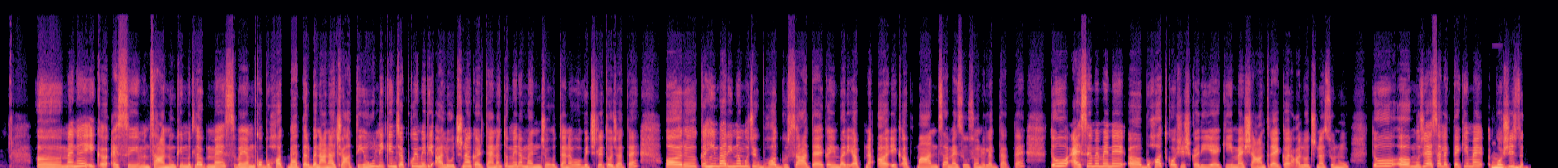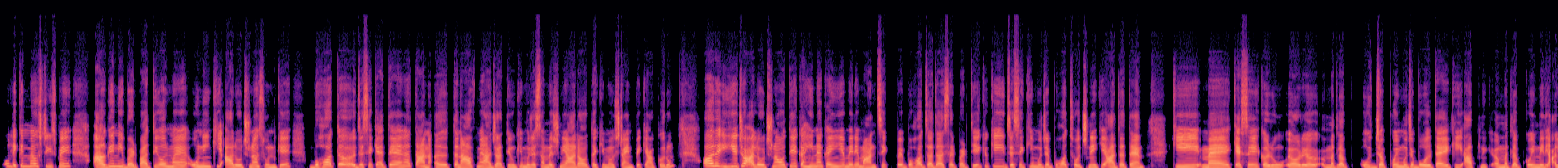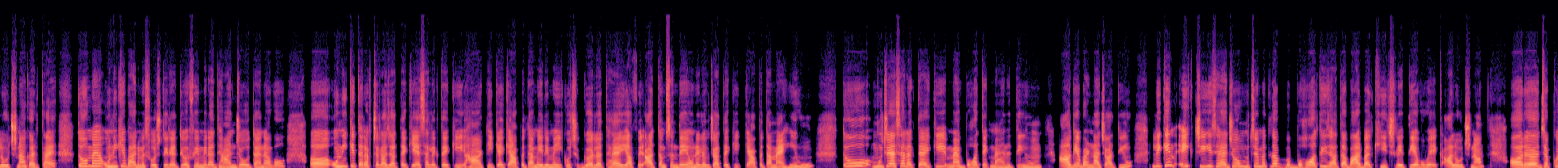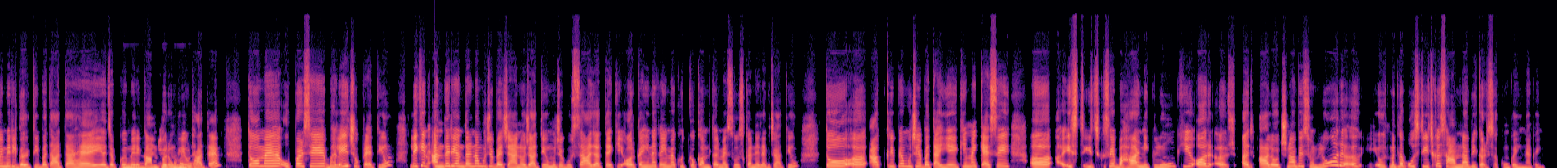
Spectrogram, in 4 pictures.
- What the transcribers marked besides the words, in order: unintelligible speech; in English: "टाइम"
- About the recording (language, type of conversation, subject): Hindi, advice, मैं शांत रहकर आलोचना कैसे सुनूँ और बचाव करने से कैसे बचूँ?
